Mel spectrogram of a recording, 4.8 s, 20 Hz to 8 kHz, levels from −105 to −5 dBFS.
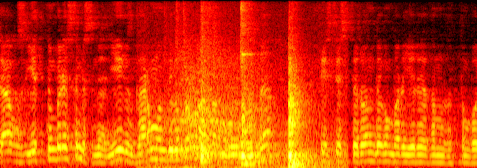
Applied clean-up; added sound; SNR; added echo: none; Drawer open or close; -5 dB; reverberation time 1.6 s.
